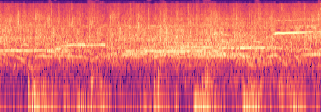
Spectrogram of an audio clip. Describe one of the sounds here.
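A drummer crashes cymbals and drums.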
